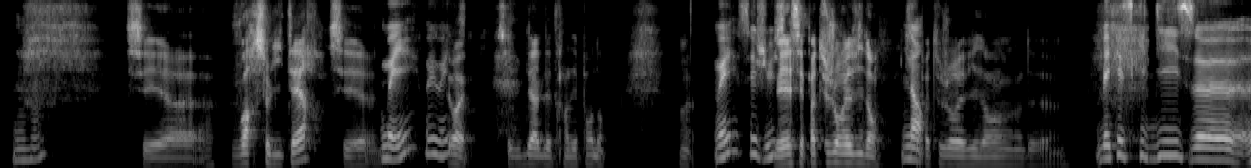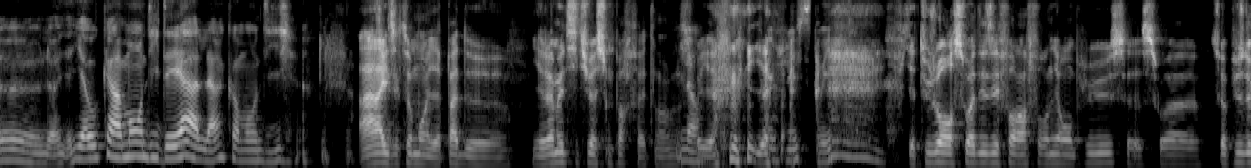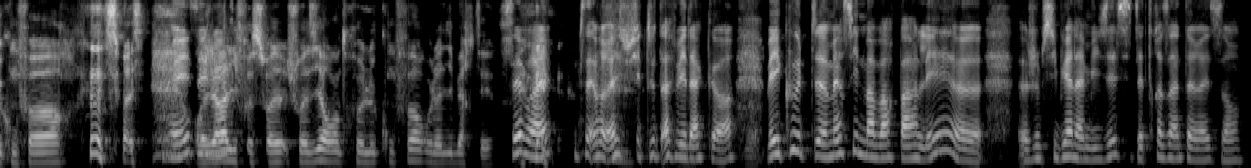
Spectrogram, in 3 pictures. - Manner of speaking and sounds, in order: chuckle; chuckle; laughing while speaking: "il y a"; laugh; other noise; chuckle; laughing while speaking: "soit c"; tapping; chuckle
- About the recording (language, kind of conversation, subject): French, podcast, Comment gères-tu tes notifications au quotidien ?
